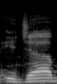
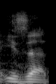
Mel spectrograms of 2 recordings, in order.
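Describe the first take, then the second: First: The middle consonant is a j sound. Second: The middle consonant is a z sound. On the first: "bukan ija" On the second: "bukan iza"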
